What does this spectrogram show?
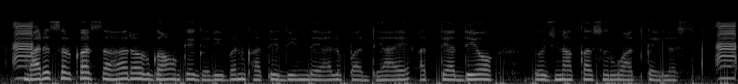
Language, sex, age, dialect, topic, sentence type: Bhojpuri, female, 18-24, Western, banking, statement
